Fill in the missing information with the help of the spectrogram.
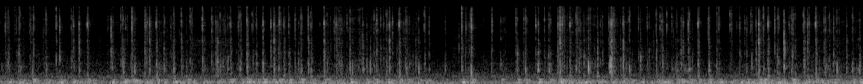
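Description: Both hands type continuously with their fingertips on the plastic chiclet keys of an Acer laptop. A rapid, unbroken stream of short, bright clicks and taps sits over a steady low rumble, with one slightly louder cluster of keystrokes near the middle.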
